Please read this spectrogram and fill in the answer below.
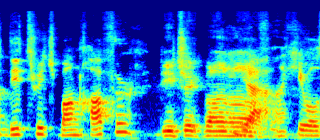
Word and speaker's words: Dietrich Bonhoeffer: I remember, so I think, how do you pronounce Dietrich Bonhoeffer? Dietrich Bonhoeffer.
